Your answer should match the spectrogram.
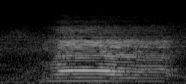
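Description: A single sheep bleat, about a second long: a wavering, nasal, strongly harmonic cry that swells and then fades, heard alone.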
